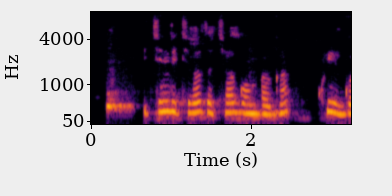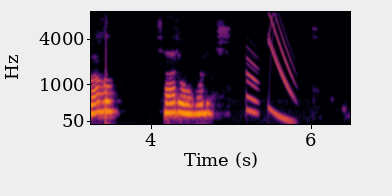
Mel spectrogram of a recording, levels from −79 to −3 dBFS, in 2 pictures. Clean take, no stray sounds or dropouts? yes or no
no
